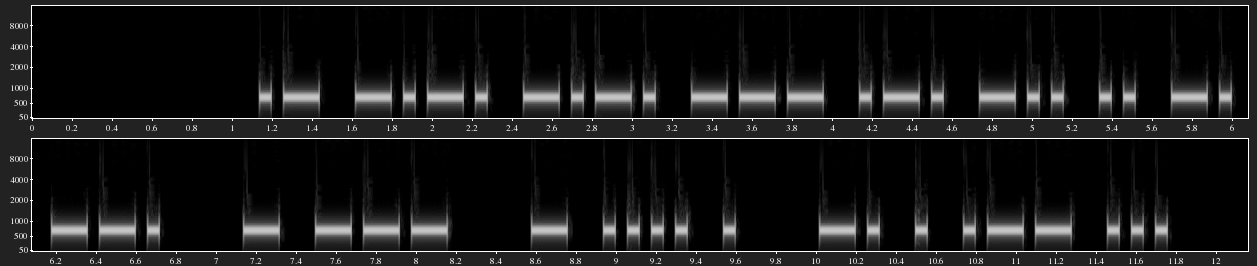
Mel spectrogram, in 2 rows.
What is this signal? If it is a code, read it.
Morse code, heard as a keyed tone, about 21 wpm, 700 Hz. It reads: ACCORDING TO THE NEWS
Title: Sentences with 3-Word Phrases - 20wpm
